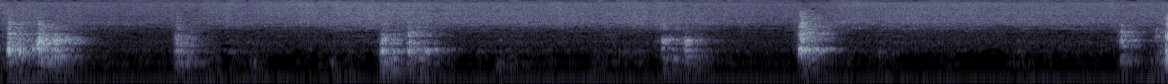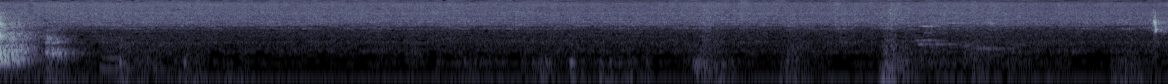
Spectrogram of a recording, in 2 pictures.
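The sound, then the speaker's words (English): Onions sizzle in a hot pan with a steady bright hiss. A few sharper bursts rise above it, like stirring or food shifting in the oil. “onions making some noises, cool it onions.”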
